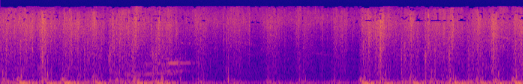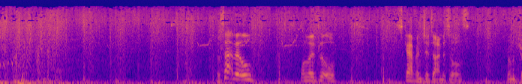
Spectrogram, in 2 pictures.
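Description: Heavy footsteps thud on grass.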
